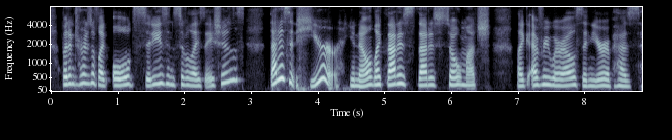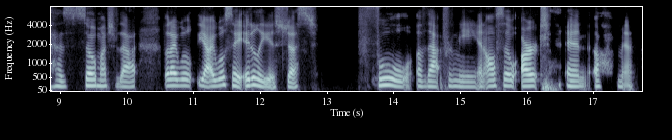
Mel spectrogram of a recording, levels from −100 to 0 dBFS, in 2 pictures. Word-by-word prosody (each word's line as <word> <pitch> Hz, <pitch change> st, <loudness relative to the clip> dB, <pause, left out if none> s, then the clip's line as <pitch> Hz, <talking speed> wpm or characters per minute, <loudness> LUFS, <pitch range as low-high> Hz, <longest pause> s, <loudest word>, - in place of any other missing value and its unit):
But 255 Hz, +1 st, +5 dB
in 275 Hz, -, 0 dB
terms 290 Hz, +3 st, -2 dB
of, 310 Hz, -, -1 dB
like, 220 Hz, -3 st, +1 dB
old 225 Hz, +3 st, +3 dB
cities 275 Hz, +7 st, -1 dB
and 250 Hz, -4 st, -3 dB
civilizations? 250 Hz, -, -2 dB, 0.4 s
That -, -, +7 dB
isn't 435 Hz, -8 st, +5 dB
here, 325 Hz, -, +1 dB
you 215 Hz, -, 0 dB
know? 210 Hz, +3 st, +4 dB
Like, 255 Hz, 0 st, +2 dB
that 250 Hz, +2 st, +8 dB
is 280 Hz, -2 st, +1 dB
that 230 Hz, +1 st, +5 dB
is 240 Hz, -3 st, -3 dB
so 235 Hz, -, 0 dB
much 120 Hz, 0 st, -3 dB, 0.4 s
like, 200 Hz, 0 st, -1 dB
everywhere 235 Hz, -2 st, +1 dB
else, 225 Hz, +1 st, 0 dB
and 205 Hz, 0 st, -3 dB
Europe 210 Hz, 0 st, 0 dB
has 195 Hz, -2 st, -4 dB
has 185 Hz, 0 st, -6 dB
so 210 Hz, +1 st, +1 dB
much 205 Hz, 0 st, -5 dB
of -, -, -14 dB
that. 180 Hz, +1 st, -2 dB, 0.4 s
But 210 Hz, -, +1 dB
I 215 Hz, -, +5 dB
will 210 Hz, -1 st, -4 dB
yeah, 220 Hz, -, +3 dB
I -, -, +2 dB
will 225 Hz, +4 st, 0 dB
say 210 Hz, -7 st, +1 dB
Italy 215 Hz, -2 st, +2 dB
is -, -, -5 dB
just -, -, -4 dB, 0.6 s
full 225 Hz, -4 st, -2 dB
of 190 Hz, -2 st, -5 dB
that 185 Hz, -2 st, -1 dB
for 200 Hz, -, -10 dB
me, 180 Hz, -3 st, -6 dB
and -, -, -4 dB
also 205 Hz, +1 st, -1 dB
art, 195 Hz, +1 st, +3 dB, 0.3 s
and, 190 Hz, -3 st, -1 dB
oh, -, -, +2 dB, 0.3 s
man, -, -, -7 dB
215 Hz, 180 wpm, -23 LUFS, 200-245 Hz, 0.6 s, that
